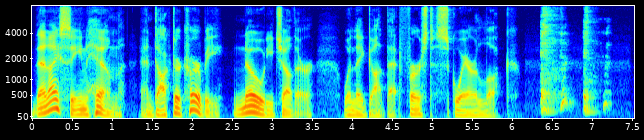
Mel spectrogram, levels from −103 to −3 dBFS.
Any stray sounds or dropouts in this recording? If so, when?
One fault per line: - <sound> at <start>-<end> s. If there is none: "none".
- cough at 6.3-7.3 s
